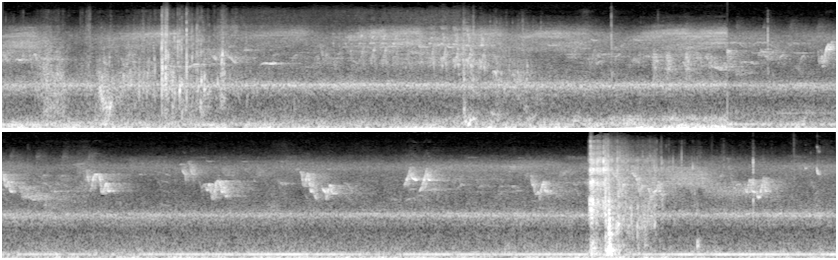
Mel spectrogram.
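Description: Small birds chirping in short repeated calls over faint steady outdoor background noise, with a low steady hum joining about halfway through. About fourteen seconds in there is one brief, sharp rush of noise, the loudest thing in the stretch.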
